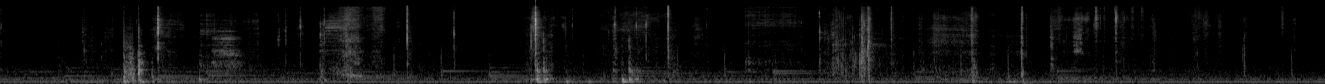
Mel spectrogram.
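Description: Washi tape being pulled off its roll and pressed onto a paper binder insert: scattered rustling with several sharp tearing and crinkling sounds, the sharpest about five seconds in. Soft background music plays under it.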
